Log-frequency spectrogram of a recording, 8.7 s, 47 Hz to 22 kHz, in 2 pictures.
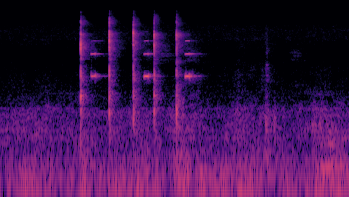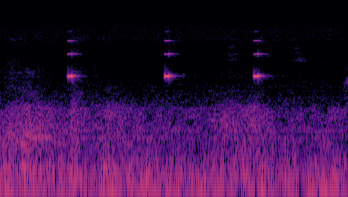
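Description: Uni-T UT61B+ digital multimeter: a quick run of about five clicks from its rotary function switch, mixed with short beeps from its buzzer, about a second in. Then three separate short beeps about a second apart as its buttons are pressed.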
